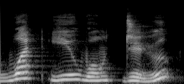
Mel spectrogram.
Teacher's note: Won't, com do você liga num som só, ok? Do T e D vira uma coisa só.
